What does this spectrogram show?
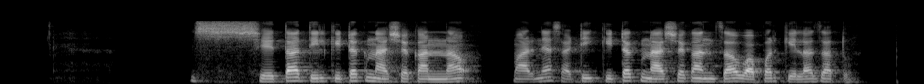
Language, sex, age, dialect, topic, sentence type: Marathi, male, 60-100, Northern Konkan, agriculture, statement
